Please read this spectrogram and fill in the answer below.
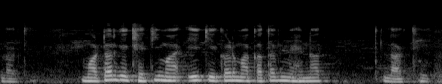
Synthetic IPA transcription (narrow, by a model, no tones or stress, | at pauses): laːɡ̚t̪ʰi | məʈəɾkekʰeːt̪imãʔeːkekəɽmãkət̪əkmɛɦnət̪ | laːɡt̪ʰiː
